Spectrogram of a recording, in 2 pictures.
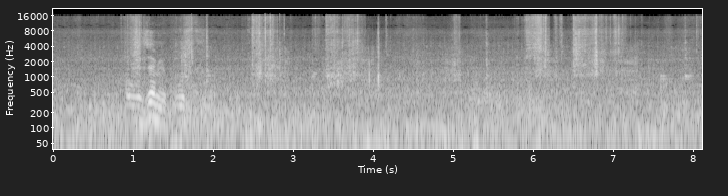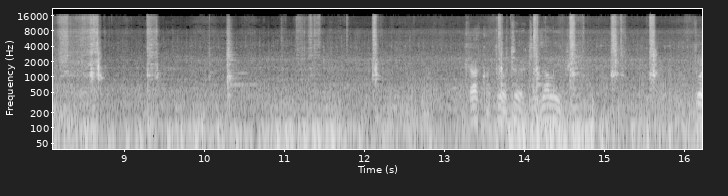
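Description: A metal scraper scrapes and knocks against a plough blade.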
